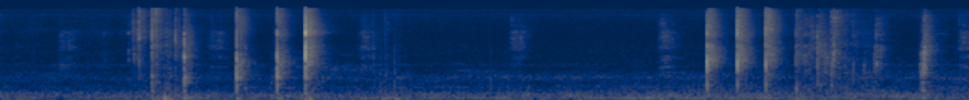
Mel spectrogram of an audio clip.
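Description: Cracked smartphone screens and phone parts being handled and moved about, giving scattered sharp clicks and taps of glass and plastic: a few about a second in, a couple around two seconds, and a cluster near five seconds.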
